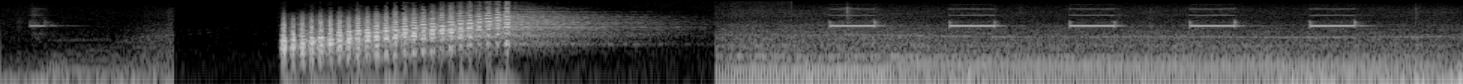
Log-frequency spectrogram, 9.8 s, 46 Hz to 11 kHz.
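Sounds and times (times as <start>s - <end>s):
microwave oven at 600 watts heating pasta: 0.0s - 1.1s, 4.8s - 9.7s
microwave oven electronic beeps: 1.9s - 4.4s
loud whirring surge of a microwave oven: 1.9s - 4.7s.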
